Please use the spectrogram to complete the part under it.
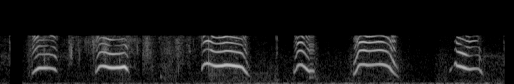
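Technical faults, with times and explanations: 0.00–2.09 s, pre-emphasis left on: thin, bright, hissy sound, because a treble boost of about 11 dB at 10 kHz relative to 1 kHz was never undone.
1.40–1.44 s and 3.10–3.16 s, short concealed packet loss: brief smears or wobbles where about 20 ms, then 40 ms, of audio went missing and the decoder extrapolated the preceding sound to fill them.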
